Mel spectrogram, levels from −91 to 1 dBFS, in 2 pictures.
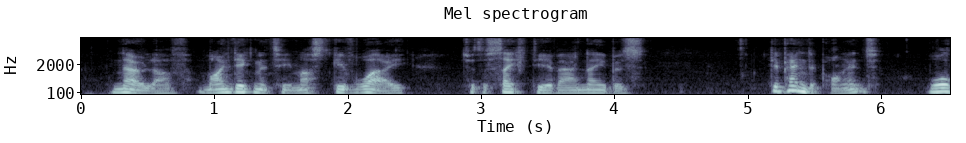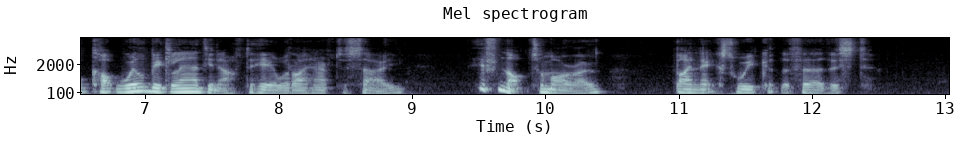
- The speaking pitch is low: Yes, low, 115 Hz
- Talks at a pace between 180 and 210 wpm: No, average, 170 wpm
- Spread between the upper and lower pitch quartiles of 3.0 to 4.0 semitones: No, average, 5.1 semitones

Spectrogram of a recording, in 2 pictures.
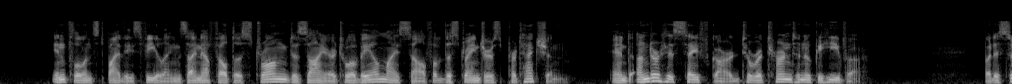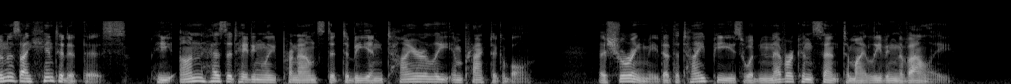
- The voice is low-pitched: Yes, low, 100 Hz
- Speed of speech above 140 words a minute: Yes, average, 160 wpm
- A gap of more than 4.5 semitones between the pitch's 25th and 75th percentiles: Yes, average, 5.1 semitones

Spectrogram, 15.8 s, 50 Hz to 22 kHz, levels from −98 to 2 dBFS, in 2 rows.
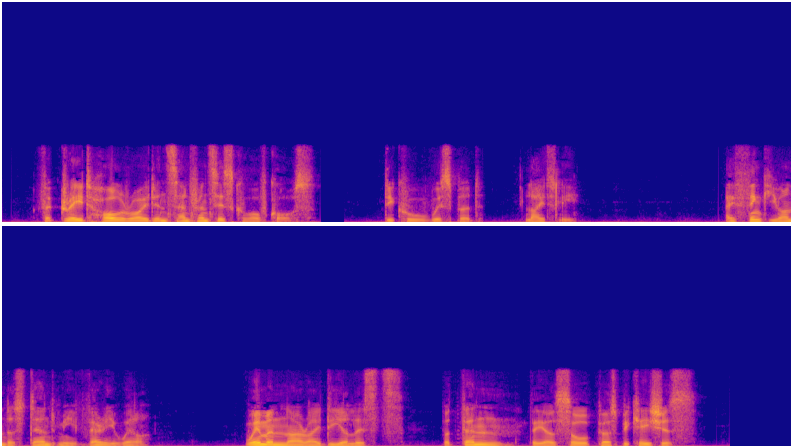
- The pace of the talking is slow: Yes, slow, 105 wpm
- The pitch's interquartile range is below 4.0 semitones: No, average, 4.5 semitones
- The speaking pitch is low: Yes, very low, 95 Hz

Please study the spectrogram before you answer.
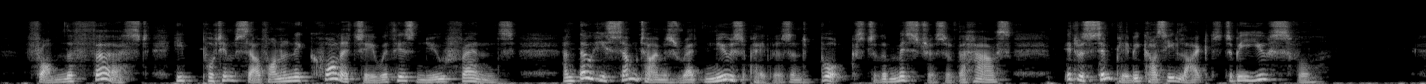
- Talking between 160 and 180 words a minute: No, average, 150 wpm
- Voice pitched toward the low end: No, medium, 155 Hz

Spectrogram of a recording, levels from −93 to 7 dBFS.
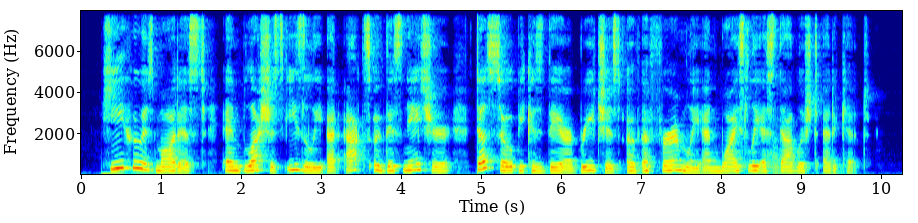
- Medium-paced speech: Yes, average, 145 wpm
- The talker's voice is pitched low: No, high, 200 Hz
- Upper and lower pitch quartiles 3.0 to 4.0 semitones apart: Yes, average, 3.3 semitones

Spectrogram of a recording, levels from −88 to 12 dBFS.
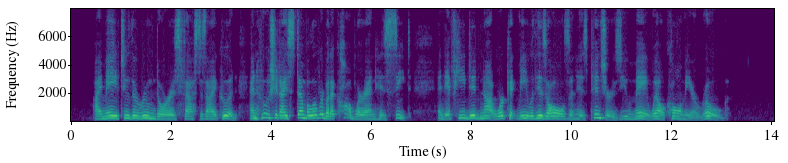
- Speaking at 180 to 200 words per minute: Yes, average, 185 wpm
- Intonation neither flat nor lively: Yes, average, 4.2 semitones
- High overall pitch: Yes, high, 200 Hz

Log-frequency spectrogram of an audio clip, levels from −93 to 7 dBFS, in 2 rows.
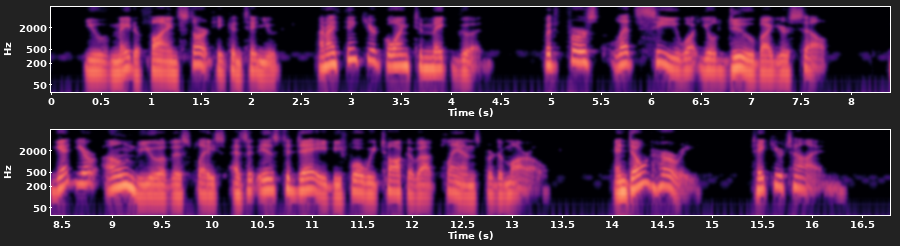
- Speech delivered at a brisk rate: No, average, 180 wpm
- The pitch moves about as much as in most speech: No, wide, 8.2 semitones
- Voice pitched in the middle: Yes, medium, 145 Hz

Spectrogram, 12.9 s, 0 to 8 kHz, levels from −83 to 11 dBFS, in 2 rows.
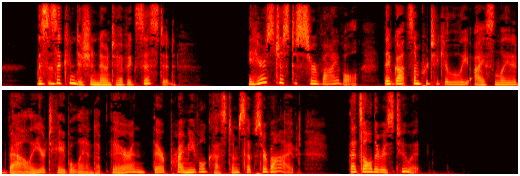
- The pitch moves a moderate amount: No, wide, 6.5 semitones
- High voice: Yes, high, 225 Hz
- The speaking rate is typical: Yes, average, 160 wpm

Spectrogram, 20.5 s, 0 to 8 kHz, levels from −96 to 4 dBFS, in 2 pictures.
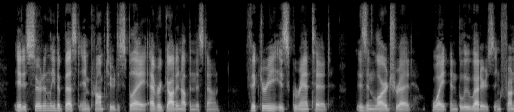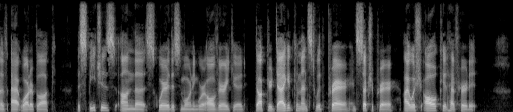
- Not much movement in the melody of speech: Yes, narrow, 1.7 semitones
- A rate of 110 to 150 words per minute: No, average, 165 wpm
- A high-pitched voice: No, low, 125 Hz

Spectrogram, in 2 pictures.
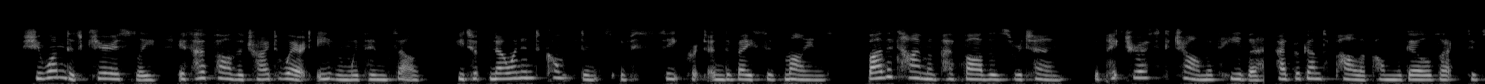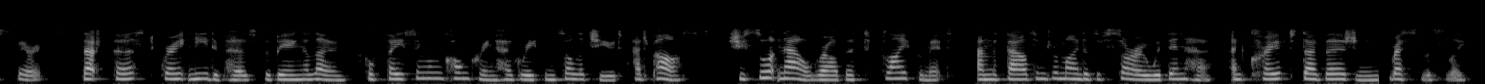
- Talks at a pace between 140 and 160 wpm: No, average, 175 wpm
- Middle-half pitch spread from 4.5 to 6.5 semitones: No, average, 2.8 semitones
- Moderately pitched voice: No, high, 235 Hz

